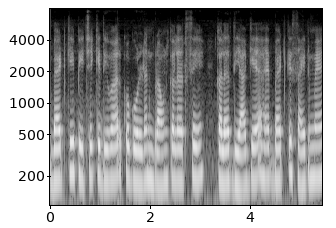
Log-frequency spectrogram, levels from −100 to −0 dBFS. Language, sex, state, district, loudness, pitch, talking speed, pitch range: Hindi, female, Punjab, Pathankot, -16 LUFS, 185 Hz, 195 wpm, 180-190 Hz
